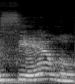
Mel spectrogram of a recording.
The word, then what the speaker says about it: cielo: e nesse caso aqui mas atenção ds ela vai ser pronunciada como se você tivesse a língua presa então vai ser deve ser cerveja você vai falar ter vista de menta e cielo vai falar cielo cielo vão ser besta e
